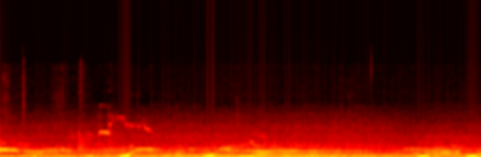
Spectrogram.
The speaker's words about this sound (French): La baleine à bosse. La baleine à bosse.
